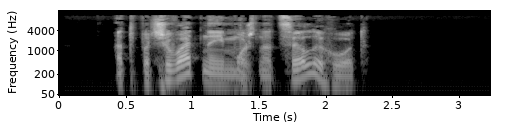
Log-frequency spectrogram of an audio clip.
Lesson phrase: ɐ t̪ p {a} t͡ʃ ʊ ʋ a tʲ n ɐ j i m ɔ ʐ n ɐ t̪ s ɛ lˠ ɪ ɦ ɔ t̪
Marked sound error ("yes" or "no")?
yes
